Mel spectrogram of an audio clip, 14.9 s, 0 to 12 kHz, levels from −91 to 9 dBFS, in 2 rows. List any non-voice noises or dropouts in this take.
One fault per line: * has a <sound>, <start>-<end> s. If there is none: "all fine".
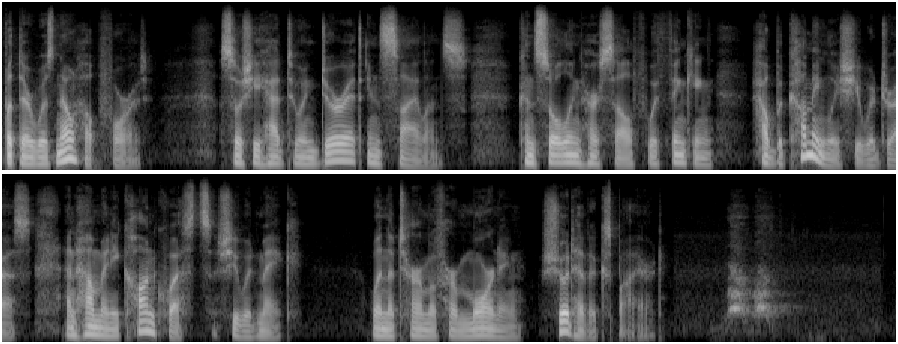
* has a bark, 13.3-14.8 s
